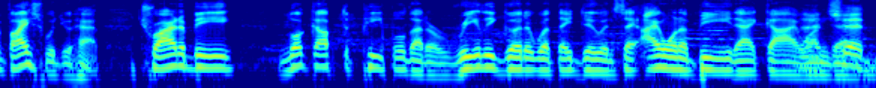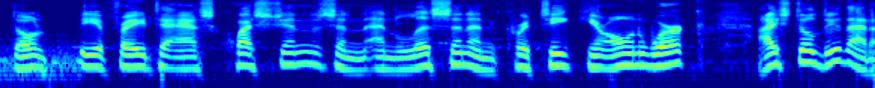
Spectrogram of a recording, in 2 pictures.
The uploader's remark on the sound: LIVE from Audio Ave in Tampa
